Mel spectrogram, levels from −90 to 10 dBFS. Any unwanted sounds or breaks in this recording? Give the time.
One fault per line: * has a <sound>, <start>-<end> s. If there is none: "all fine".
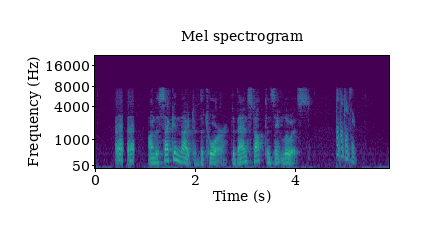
* has a laugh, 0.4-0.8 s
* has a chirp, 4.8-5.3 s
